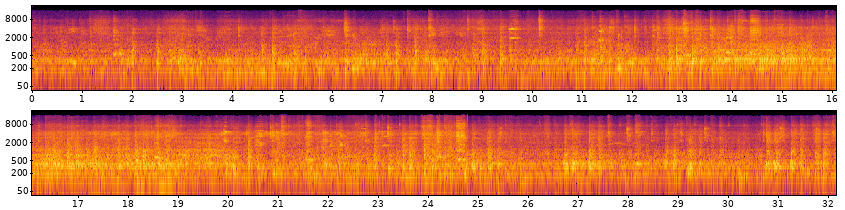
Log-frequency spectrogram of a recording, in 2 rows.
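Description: Running noise heard inside a JR West 227 series electric train: a steady rumble with wheels clicking over the rail joints. It grows louder for several seconds in the middle.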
